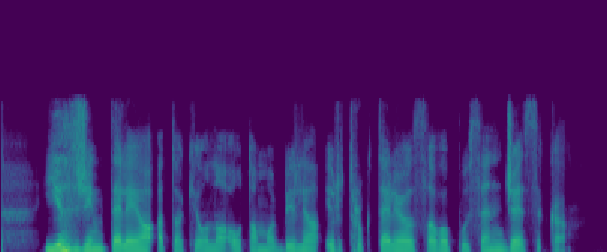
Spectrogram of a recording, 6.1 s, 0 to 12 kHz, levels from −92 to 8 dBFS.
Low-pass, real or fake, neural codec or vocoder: 7.2 kHz; fake; codec, 16 kHz, 1 kbps, X-Codec, WavLM features, trained on Multilingual LibriSpeech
